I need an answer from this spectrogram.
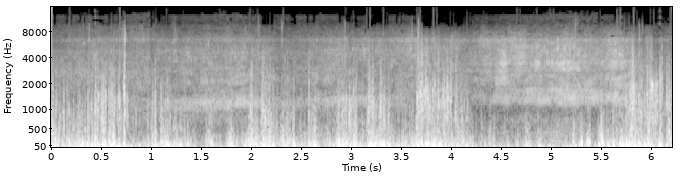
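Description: Off-road enduro motorcycle engine running hard under heavy wind buffeting on the microphone. Its droning note steps up in pitch about halfway through.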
